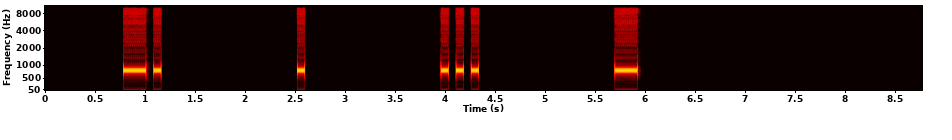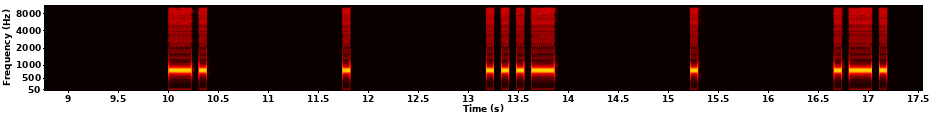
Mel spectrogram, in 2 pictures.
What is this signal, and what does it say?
Morse code, heard as a keyed tone, about 16 wpm, spaced as for 5 wpm, 800 Hz. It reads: NEST NEVER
